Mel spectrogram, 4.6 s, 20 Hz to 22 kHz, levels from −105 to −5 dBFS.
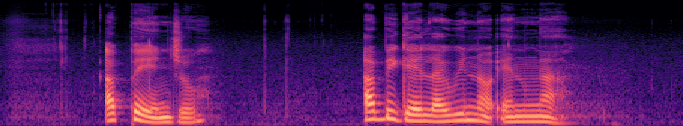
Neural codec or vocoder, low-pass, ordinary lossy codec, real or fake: none; 19.8 kHz; none; real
